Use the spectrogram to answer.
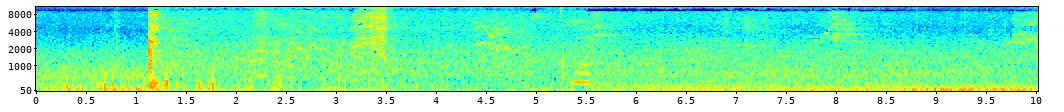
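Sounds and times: ducks quacking: 0:02.0 - 0:03.6.

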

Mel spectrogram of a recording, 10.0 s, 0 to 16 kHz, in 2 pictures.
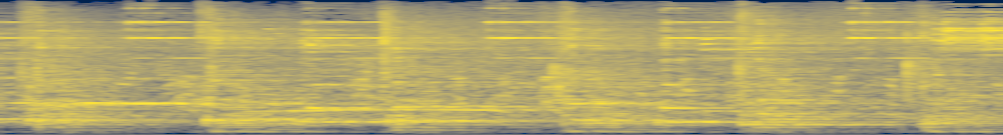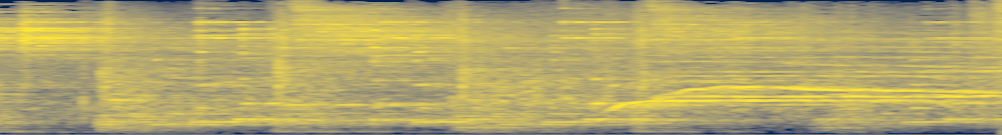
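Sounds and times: spectators cheering: 0:08.0 - 0:10.0.

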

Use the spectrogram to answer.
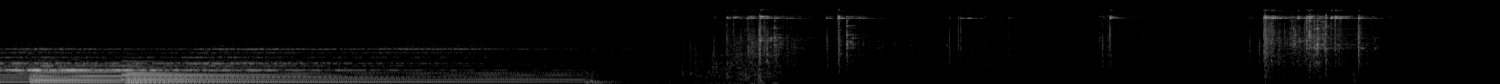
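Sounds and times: small metal pieces clinking: 0:06.8 - 0:14.1.

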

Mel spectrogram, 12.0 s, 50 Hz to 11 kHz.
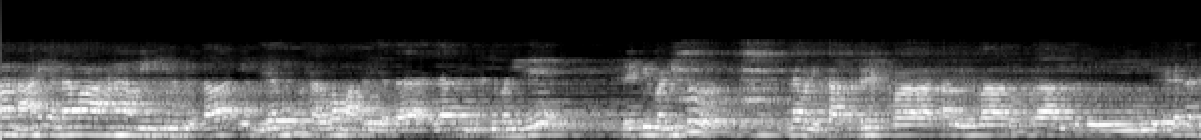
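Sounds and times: man chanting verse: 0:00.0 - 0:05.6, 0:06.2 - 0:12.0.

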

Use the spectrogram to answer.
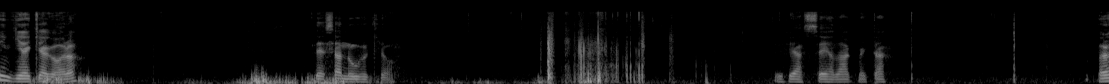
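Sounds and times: raindrops ticking: 0:00.0 - 0:11.0.

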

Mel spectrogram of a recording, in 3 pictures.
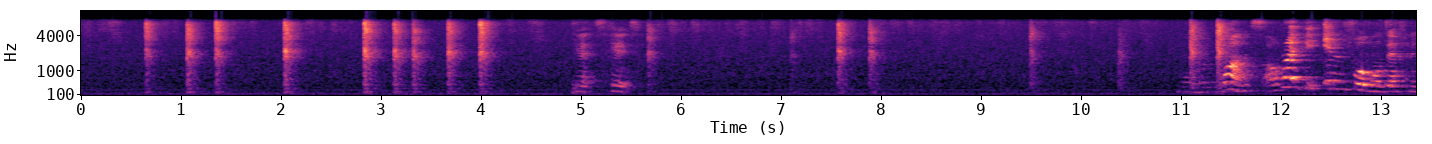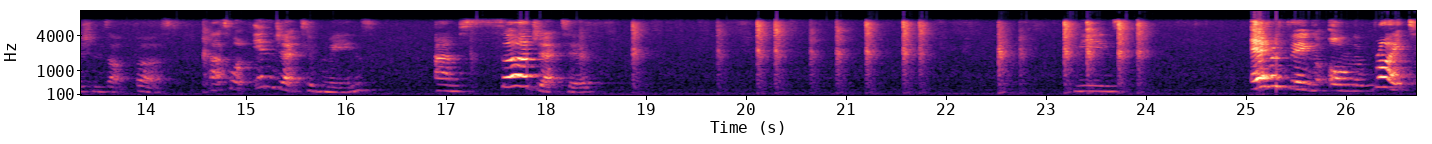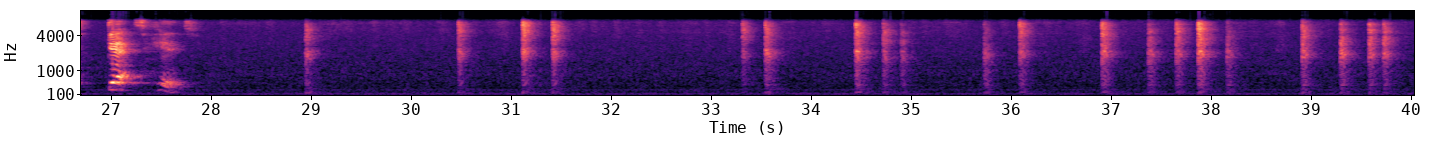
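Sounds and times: chalk tapping and scratching: 0:00.0 - 0:15.4, 0:17.0 - 0:26.8, 0:28.0 - 0:40.0
steady hiss: 0:00.0 - 0:40.0.

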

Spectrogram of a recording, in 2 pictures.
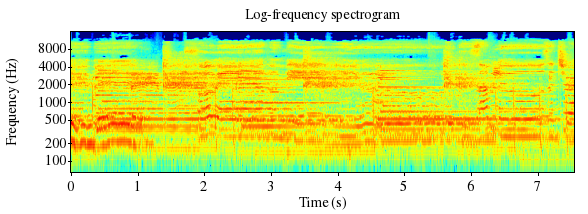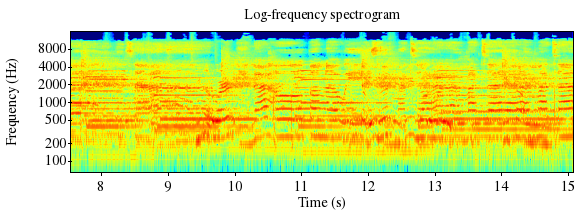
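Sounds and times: song with sung vocals: 0:00.0 - 0:15.0.

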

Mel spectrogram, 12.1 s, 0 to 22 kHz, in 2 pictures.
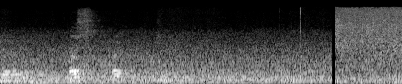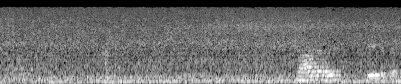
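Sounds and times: steady hiss: 0:05.0 - 0:12.0.

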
